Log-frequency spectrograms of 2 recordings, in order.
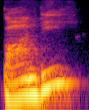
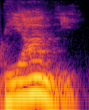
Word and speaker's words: Biondi: And for the Olympics right now, we have Mark Spitz, Jenny Thompson, Matt Bondi. Biondi. Why do I say it wrong? Biondi. Matt Biondi. No, there's an I in there, clearly.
